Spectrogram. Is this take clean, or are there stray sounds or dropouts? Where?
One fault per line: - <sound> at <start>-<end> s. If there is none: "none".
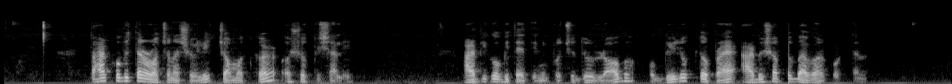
none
